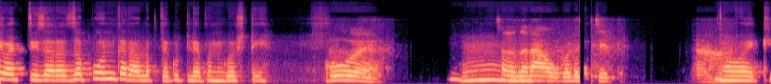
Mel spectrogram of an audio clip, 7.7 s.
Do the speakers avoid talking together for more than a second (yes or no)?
yes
